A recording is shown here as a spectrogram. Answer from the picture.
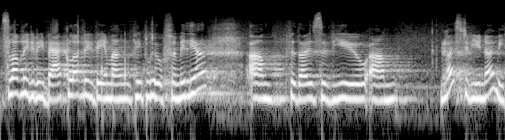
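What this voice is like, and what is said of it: Australian accent. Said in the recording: “My accent is Australian.”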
